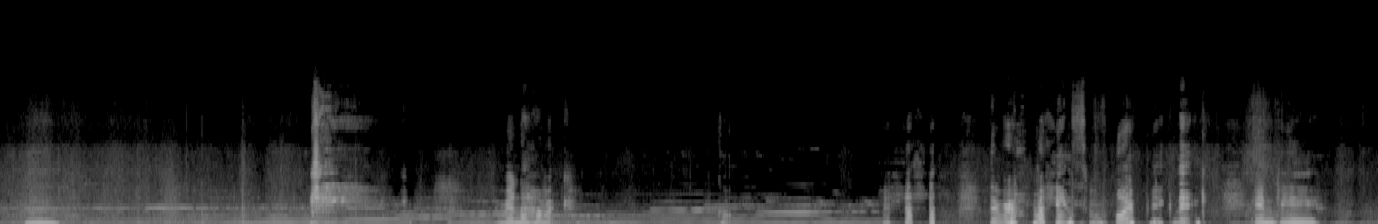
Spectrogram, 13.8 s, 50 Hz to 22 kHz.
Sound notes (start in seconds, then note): 0.0 laughing; 3.0 more stupid laughing; 8.8 laughing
